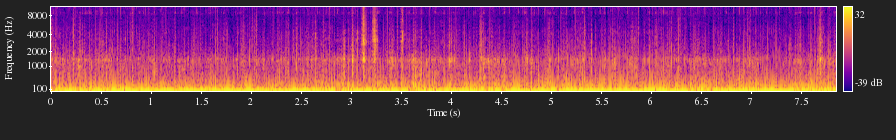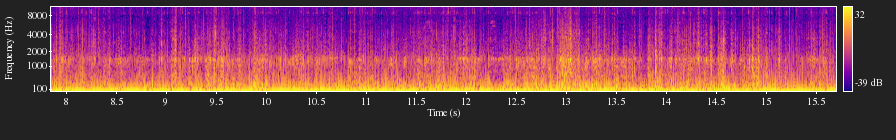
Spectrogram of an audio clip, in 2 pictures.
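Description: Heavy wind buffeting on an action camera's microphone as a mountain bike descends a dirt singletrack, with scattered clicks and rattles from the bike and camera mount jolting over the bumps. The rumble is loud enough to distort.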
